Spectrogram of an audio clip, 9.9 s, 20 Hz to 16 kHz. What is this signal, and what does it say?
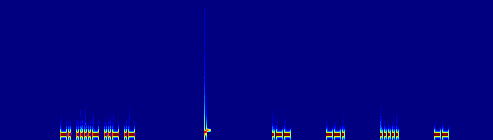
Morse code, heard as a keyed tone, about 30 wpm, spaced as for 15 wpm, 700 Hz. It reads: N4UA WG5M
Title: USA Call Signs - 4 Characters - 6x Character Spacing - 30wpm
